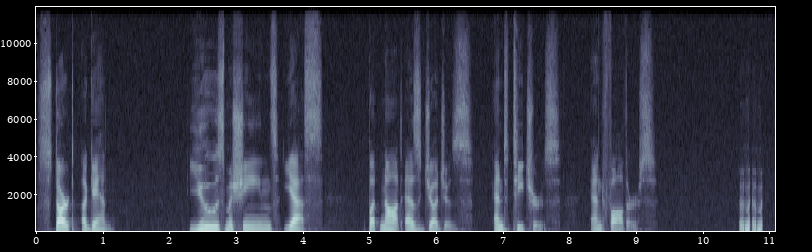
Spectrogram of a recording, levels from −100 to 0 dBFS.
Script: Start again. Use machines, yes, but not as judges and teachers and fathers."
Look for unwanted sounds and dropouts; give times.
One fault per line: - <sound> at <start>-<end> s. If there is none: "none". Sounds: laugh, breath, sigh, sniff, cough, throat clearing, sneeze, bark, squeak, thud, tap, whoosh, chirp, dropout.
- laugh at 10.5-10.9 s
